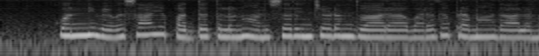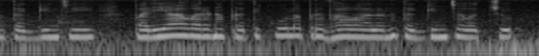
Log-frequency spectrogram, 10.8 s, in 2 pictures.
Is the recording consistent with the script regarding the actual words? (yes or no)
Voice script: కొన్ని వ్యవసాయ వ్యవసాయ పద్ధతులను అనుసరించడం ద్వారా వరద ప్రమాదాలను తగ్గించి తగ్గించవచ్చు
no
